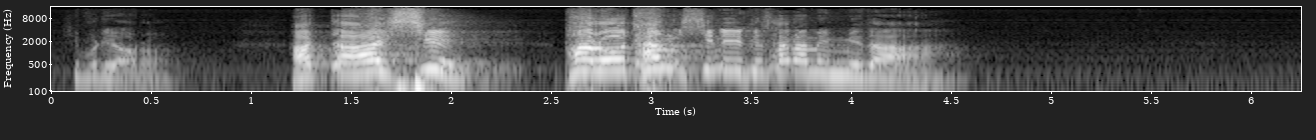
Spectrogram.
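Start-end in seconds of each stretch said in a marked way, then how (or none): 1.1-4.5 high, loud, slow and fiery cry. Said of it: "이 불같은 나단의 외침".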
